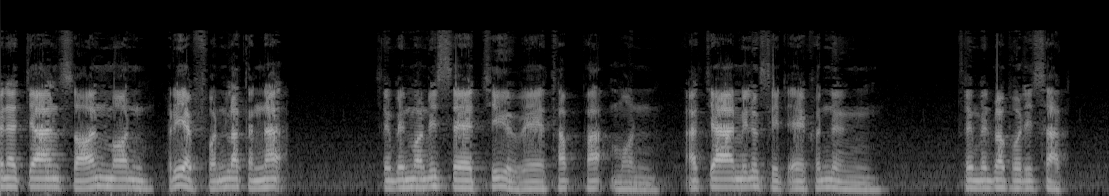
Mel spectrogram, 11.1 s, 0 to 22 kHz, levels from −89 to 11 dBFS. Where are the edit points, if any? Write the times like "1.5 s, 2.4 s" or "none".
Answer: 1.6 s, 6.7 s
